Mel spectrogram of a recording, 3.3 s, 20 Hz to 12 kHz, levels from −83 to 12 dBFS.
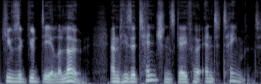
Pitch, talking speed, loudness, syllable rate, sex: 130 Hz, 220 wpm, -20 LUFS, 6.5 syllables/s, male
